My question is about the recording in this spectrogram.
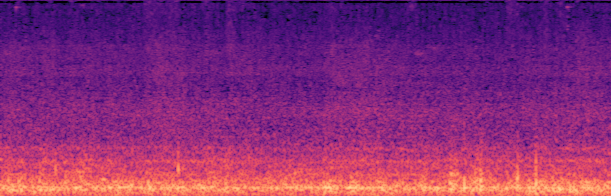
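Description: Freight train of covered hopper cars rolling past, a steady low rumble of steel wheels on rail.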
